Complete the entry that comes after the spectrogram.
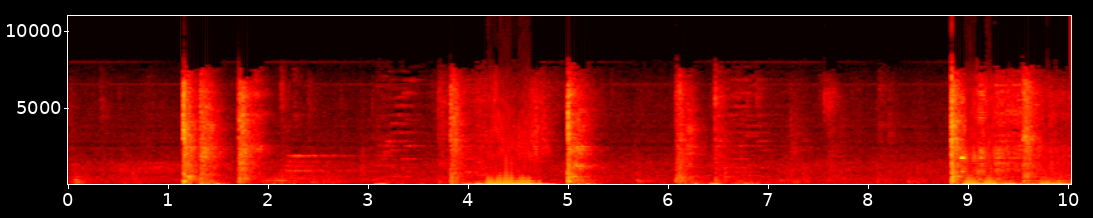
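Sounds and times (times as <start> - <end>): electronic dartboard hit sound: 8.8 - 10.0.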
